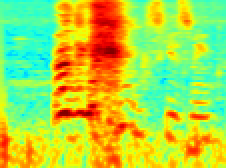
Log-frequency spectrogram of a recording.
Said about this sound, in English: sorry, I'm going to sneeze. Excuse me.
